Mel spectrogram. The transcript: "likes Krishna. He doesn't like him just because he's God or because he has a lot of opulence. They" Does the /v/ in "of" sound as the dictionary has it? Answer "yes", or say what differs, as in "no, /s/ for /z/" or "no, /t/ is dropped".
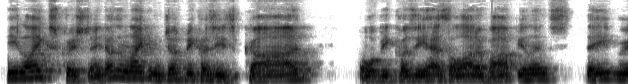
yes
